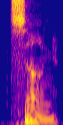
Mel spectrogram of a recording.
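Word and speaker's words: Tseng: Also, they pronounced Tsang's name Tsung, which is how I've been pronouncing it for years, and correct if you know any Chinese.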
